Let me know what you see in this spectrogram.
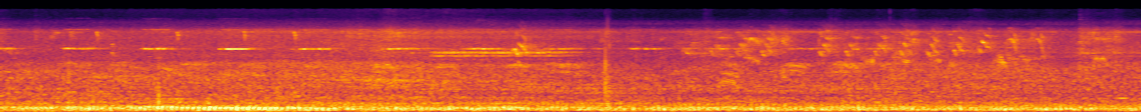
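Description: Outdoor ambience with birds calling: a short high note repeated about twice a second for the first few seconds, then a flurry of chirps in the second half, over a steady low background rumble.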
